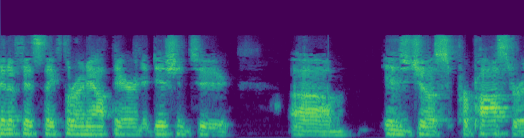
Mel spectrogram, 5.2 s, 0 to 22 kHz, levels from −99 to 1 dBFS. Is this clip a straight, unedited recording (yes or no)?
yes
